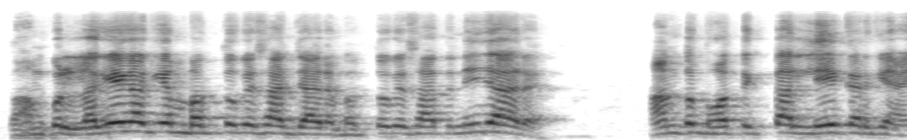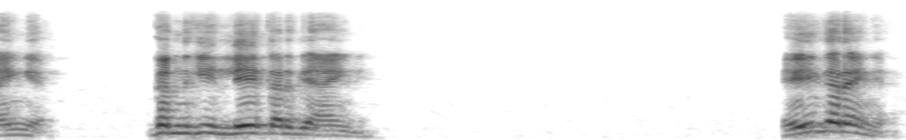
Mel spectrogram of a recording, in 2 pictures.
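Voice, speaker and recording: A man's voice: high voice, normal speed, pauses often, fairly bright tone. A man, a spiritual teacher, giving a devotional talk and answering questions, emphatic, repeating phrases and asking rhetorical questions.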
